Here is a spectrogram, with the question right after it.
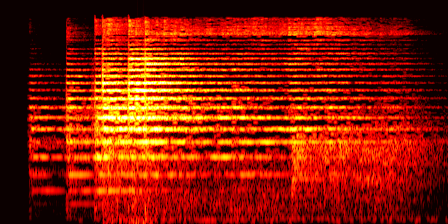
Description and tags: Pipe drop then roll on concrete floor of warehouse.
industrial, pipe, warehouse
